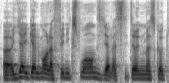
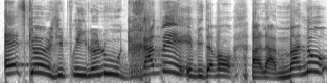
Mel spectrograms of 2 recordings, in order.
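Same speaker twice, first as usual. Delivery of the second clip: teasing; 10 semitones higher, 5 dB louder, slower than usual. Acted.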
